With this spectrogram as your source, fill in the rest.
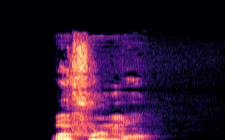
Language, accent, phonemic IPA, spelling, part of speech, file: French, France, /ʁə.ful.mɑ̃/, refoulement, noun, LL-Q150 (fra)-refoulement.wav
- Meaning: 1. push back (air pushing back on an airframe) 2. psychological repression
